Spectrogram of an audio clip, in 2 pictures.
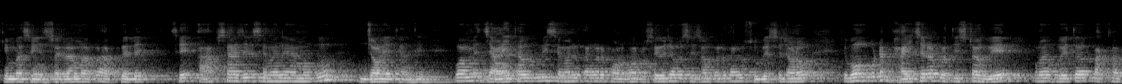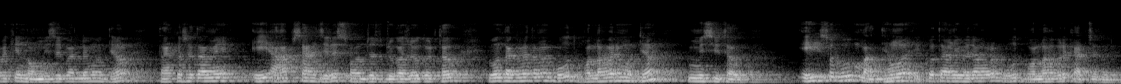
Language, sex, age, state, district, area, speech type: Odia, male, 18-30, Odisha, Khordha, rural, spontaneous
